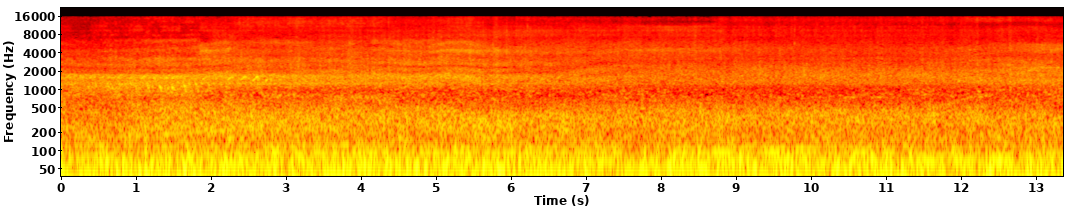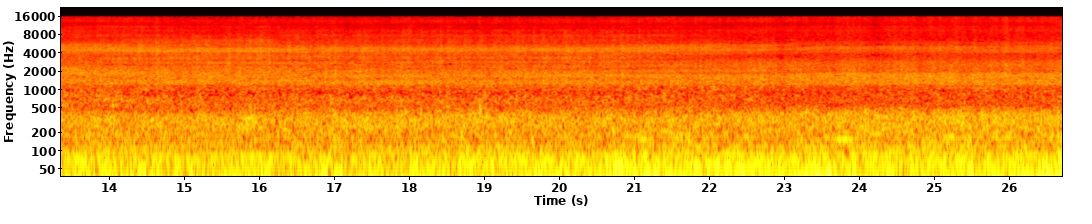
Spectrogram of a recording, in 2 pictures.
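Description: Steady splashing of a fountain's water jets into a pool, over a constant low rumble.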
